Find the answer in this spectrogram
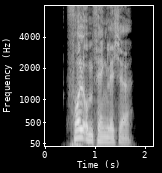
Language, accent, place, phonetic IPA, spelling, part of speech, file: German, Germany, Berlin, [ˈfɔlʔʊmfɛŋlɪçə], vollumfängliche, adjective, De-vollumfängliche.ogg
- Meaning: inflection of vollumfänglich: 1. strong/mixed nominative/accusative feminine singular 2. strong nominative/accusative plural 3. weak nominative all-gender singular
